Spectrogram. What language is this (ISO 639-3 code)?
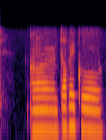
nep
